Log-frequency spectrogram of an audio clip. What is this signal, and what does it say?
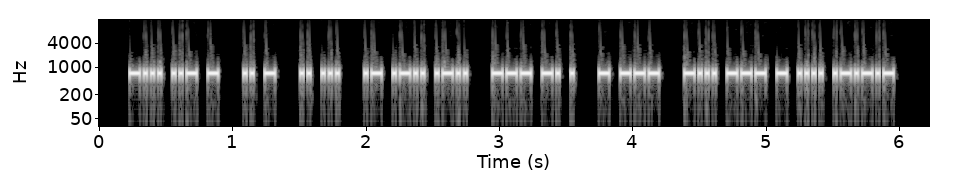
Morse code, heard as a keyed tone, about 46 wpm, 700 Hz. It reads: BUT IT IS ALL ONE TO BOTH.
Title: Sentences from Top 1000 Words - Review Part 1 - 45wpm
